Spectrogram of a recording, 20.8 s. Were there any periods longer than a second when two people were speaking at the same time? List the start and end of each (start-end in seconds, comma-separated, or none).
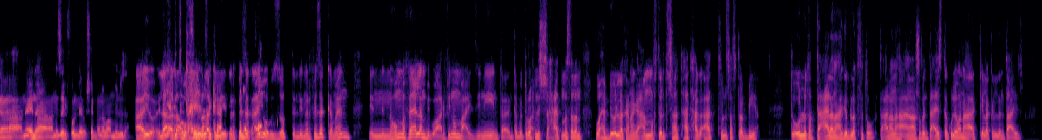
3.3-5.4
